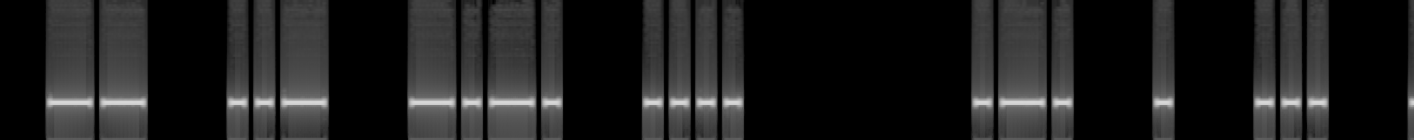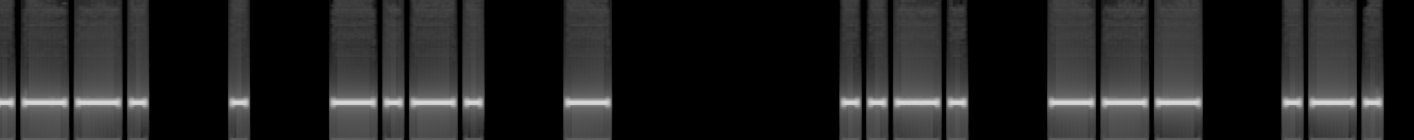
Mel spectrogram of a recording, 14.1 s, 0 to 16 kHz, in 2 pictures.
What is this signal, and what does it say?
Morse code, heard as a keyed tone, about 18 wpm, spaced as for 12 wpm, 1000 Hz. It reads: MUCH RESPECT FOR
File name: qotdfiles / 12wpm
